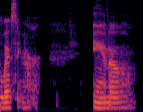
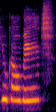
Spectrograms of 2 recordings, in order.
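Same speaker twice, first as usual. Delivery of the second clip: high, loud cheer; cheering her on; 13 semitones higher, 10 dB louder, slower than usual. Retold or imitated. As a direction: whoop it out like a proud friend. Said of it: "I was like".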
